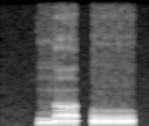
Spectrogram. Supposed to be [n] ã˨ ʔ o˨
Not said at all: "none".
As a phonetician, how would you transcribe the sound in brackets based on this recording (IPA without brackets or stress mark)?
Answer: n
